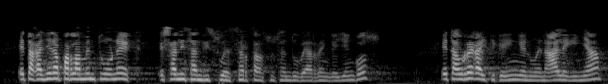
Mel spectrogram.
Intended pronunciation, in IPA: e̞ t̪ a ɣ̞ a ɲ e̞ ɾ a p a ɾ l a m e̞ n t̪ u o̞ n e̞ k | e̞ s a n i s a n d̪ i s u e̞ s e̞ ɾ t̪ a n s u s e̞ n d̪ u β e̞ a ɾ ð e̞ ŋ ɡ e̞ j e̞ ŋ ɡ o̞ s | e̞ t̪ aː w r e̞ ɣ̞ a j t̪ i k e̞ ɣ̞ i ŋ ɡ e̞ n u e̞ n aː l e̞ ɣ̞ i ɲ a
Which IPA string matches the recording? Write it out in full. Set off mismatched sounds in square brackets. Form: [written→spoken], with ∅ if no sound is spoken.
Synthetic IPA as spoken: e̞ t̪ a ɣ̞ a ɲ e̞ ɾ a p a ɾ l a m e̞ n t̪ u o̞ n e̞ k | e̞ s a n i s a n d̪ i s u e̞ s e̞ ɾ t̪ a n s u s e̞ n d̪ u β e̞ a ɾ ð e̞ ŋ ɡ e̞ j e̞ ŋ ɡ o̞ s | e̞ t̪ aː w r e̞ ɣ̞ a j t̪ i k e̞ ɣ̞ i ŋ ɡ e̞ n u e̞ n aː l e̞ ɣ̞ i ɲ a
